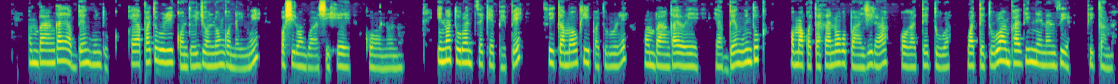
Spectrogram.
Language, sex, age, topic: Oshiwambo, female, 18-24, finance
